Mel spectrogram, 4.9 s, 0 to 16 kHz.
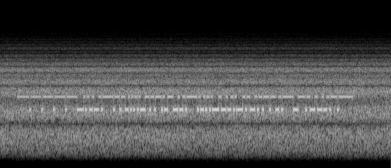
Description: RTTY (50 baud, 450 Hz shift), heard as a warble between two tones, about 1550 Hz centre, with radio static. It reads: QRZ? DE EA7MA K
